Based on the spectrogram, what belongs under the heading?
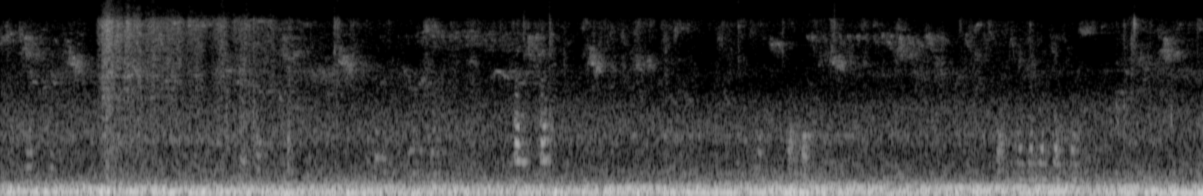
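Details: Hens in a backyard coop cluck in brief clustered bursts of short throaty notes, a group near the middle and another near the end, over a constant deep droning hum.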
